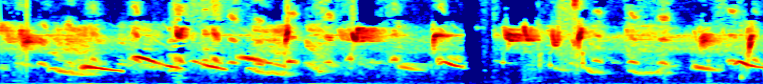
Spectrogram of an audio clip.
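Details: Green-winged saltator, 'cold' song used to get other saltators singing: rapid falling whistled slurs, a short silent gap midway, then more downward whistles over a high continuous hiss.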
